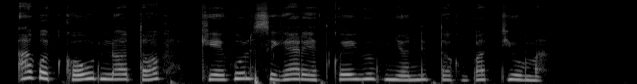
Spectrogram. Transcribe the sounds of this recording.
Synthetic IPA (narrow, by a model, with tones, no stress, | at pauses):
a˦kʊ˨tkʰo˨u˦tnɔ˦t̪ɔkː | e˨ku˦lsɪ˨ɡa˦ɾɛ˨t̪kwe˦wu˦mjɔ˨ni˦tɔ˨kba˦tju˦ma˨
